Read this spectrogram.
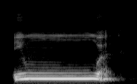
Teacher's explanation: Di sini dia bertemu dengan huruf waw, adalah idgham bi gunnah, ya, memasukkan hurufnya dengan gunnah, dengan dengung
